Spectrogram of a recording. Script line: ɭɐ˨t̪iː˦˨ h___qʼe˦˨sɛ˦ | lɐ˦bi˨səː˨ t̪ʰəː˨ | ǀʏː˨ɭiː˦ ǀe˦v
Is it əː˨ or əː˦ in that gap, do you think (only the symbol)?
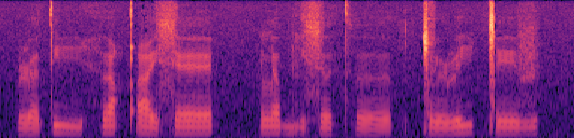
əː˦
